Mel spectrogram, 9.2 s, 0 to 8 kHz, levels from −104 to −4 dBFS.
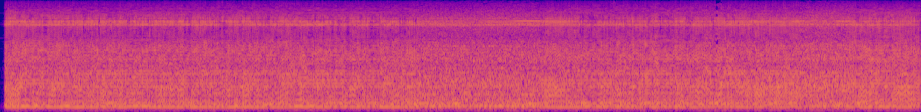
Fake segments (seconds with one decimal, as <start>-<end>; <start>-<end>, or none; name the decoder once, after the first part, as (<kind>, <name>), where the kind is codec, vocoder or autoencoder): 0.0-4.2 (vocoder, HiFi-GAN); 5.4-8.0; 8.5-9.2

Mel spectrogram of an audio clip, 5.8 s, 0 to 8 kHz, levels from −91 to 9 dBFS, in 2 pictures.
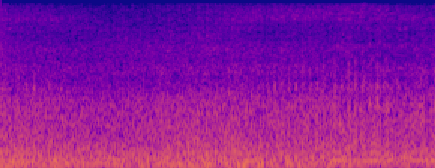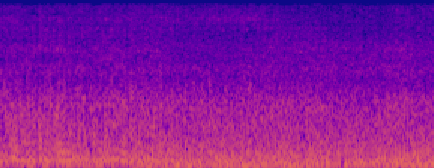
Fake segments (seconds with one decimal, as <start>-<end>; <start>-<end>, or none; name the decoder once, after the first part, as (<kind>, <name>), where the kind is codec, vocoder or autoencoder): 2.2-3.8 (vocoder, HiFi-GAN)

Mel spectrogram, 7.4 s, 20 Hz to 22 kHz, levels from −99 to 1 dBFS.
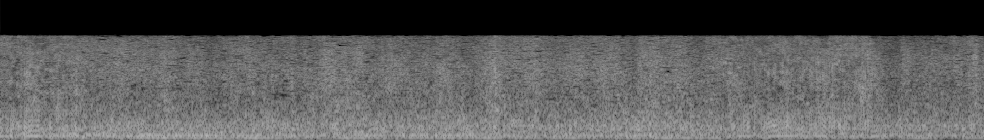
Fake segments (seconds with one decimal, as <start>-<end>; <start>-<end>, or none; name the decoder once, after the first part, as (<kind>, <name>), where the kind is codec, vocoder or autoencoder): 0.0-0.6 (vocoder, HiFi-GAN); 5.4-6.6

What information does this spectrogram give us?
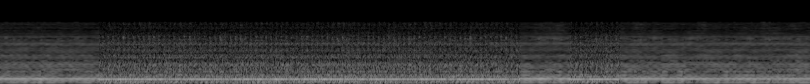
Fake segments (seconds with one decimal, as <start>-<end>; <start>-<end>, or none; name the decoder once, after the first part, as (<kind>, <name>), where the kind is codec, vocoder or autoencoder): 0.0-1.0 (vocoder, HiFi-GAN); 5.2-5.7; 6.2-8.1

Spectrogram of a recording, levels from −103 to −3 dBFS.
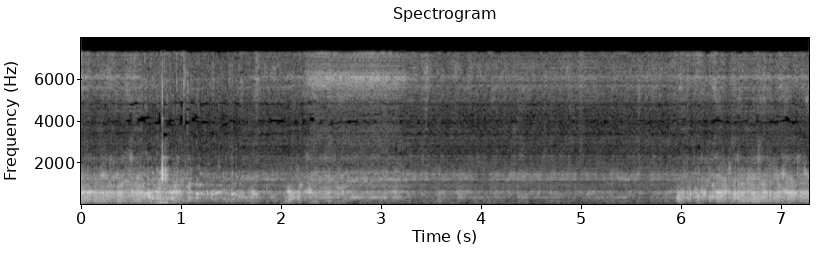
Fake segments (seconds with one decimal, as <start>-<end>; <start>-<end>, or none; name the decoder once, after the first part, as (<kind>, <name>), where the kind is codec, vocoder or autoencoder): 0.0-0.6 (vocoder, HiFi-GAN); 1.6-7.3

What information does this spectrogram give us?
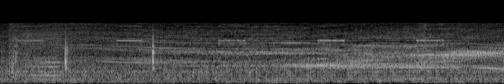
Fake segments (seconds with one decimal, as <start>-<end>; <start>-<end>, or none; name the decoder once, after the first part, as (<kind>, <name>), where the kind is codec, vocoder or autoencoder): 1.6-4.6 (vocoder, HiFi-GAN)

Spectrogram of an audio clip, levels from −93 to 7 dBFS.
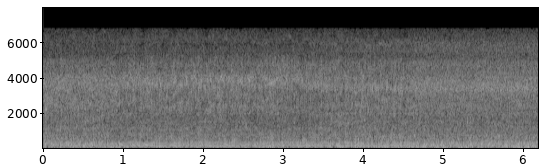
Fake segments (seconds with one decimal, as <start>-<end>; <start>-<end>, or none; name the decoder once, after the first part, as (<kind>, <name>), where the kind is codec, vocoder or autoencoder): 0.9-4.6 (vocoder, HiFi-GAN)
